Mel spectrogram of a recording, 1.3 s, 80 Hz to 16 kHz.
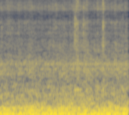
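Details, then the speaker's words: Three-phase HVAC compressor drawing locked-rotor amps (about 19 A) with proper voltage; heavy rough rumble with uneven thumping instead of steady hum; internal failure, broken valve reed and piston damage, compressor needs replacing. "it's pulling up the lock rotor amps it's not um it doesn't sound right there's something internally going on inside that compressor"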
